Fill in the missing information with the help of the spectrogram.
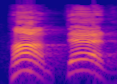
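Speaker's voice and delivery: put-on a tired kid pestering his parents; whiny child. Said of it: "can you imagine the children?".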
